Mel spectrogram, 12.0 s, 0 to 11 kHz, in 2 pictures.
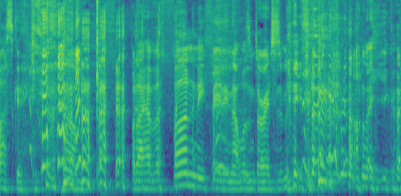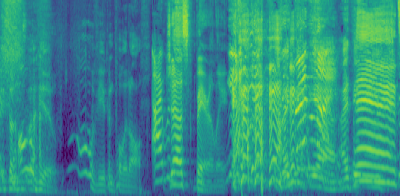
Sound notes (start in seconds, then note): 0.4 laughter; 9.4 laughter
